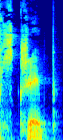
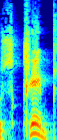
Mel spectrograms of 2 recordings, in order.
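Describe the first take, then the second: First: The last creak, low and soft, dying away; fading creak. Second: Creaking prosthesis. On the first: Narrator imitating the prosthesis creak as it fades. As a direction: let the creak die out, lower and softer. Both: A narrator's reading. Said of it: "protézy skřípou".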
